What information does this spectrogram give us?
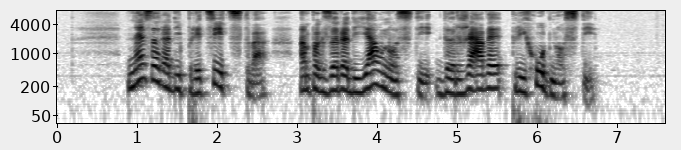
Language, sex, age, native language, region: Slovenian, female, 60+, Slovenian, Gorenjska region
